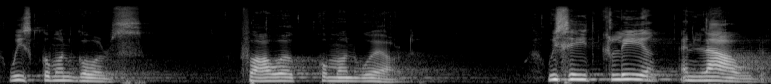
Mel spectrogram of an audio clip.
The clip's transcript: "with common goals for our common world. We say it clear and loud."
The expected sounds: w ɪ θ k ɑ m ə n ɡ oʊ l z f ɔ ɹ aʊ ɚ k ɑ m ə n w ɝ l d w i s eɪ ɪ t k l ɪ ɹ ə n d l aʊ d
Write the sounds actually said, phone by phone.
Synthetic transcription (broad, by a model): w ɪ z k ɑ m ə n ɡ oʊ l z f ɔ ɹ aʊ ɚ k ɑ m ə n w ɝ d w i s eɪ ɪ t k l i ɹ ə n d l aʊ d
